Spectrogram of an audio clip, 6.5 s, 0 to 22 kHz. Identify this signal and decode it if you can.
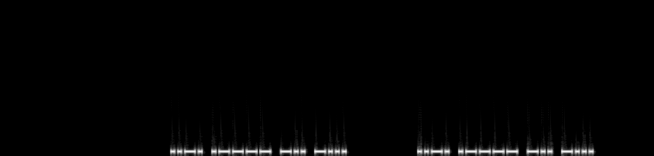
Morse code, heard as a keyed tone, about 34 wpm, 700 Hz. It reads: F1DB F1DB
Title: DXCC-100 Call Signs - 4 Characters - Repeated 2x - 35wpm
